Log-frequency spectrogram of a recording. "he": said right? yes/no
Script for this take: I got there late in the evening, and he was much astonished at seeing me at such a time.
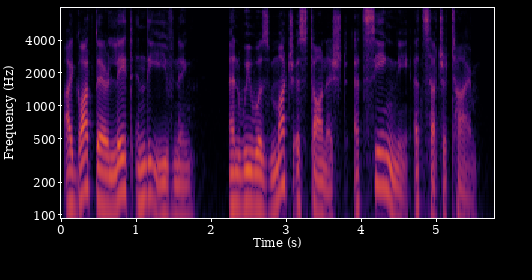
no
